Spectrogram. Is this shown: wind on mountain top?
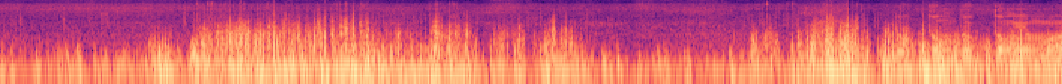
yes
